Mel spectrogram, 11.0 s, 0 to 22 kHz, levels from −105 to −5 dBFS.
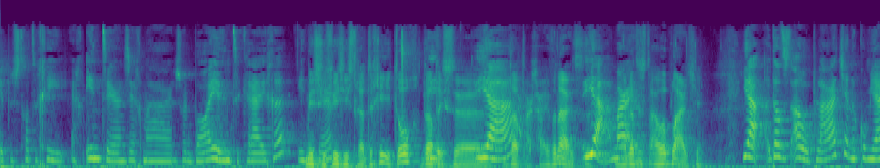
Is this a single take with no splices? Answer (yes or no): no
